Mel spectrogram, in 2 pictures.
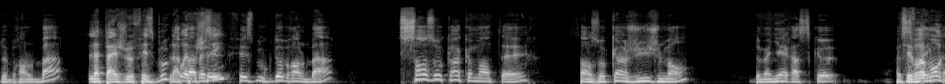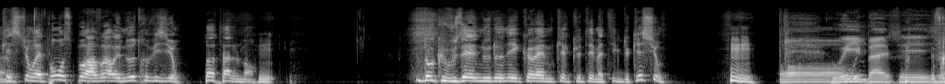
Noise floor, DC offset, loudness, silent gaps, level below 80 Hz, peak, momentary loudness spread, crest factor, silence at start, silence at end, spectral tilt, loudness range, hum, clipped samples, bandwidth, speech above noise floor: -66 dBFS; under 0.1%; -16 LUFS; none; -42 dBFS; 0 dBFS; 10 LU; 16 dB; 0 s; 0 s; -5.5 dB/octave; 5 LU; none; under 0.1%; 15.5 kHz; 51 dB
